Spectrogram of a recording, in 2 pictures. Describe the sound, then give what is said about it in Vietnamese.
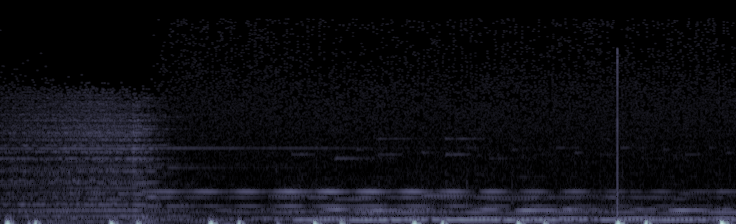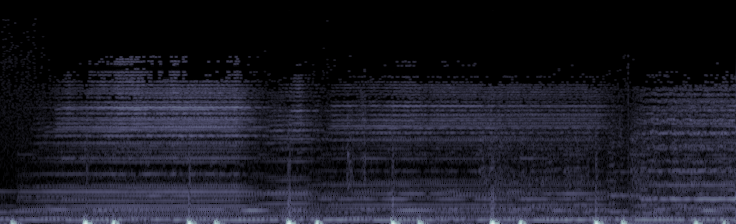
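A heart beating hard and loud, with steady paired lub-dub thumps repeating evenly throughout over a low, continuous hum. “Thậm chí cô nghe tiếng trái tim trong cơ thể cô đang đập liên hồi.”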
